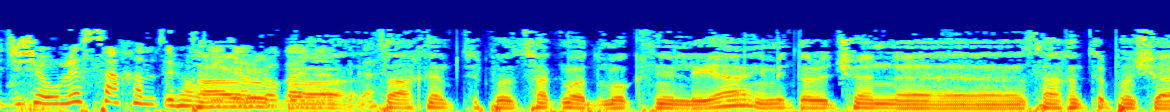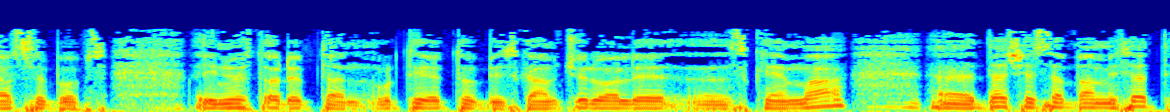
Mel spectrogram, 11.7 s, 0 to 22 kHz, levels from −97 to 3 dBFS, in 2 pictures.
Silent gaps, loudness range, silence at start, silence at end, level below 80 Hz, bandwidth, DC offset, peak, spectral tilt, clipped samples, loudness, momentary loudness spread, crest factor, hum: none; 1 LU; 0 s; 0 s; -34 dBFS; 8.8 kHz; under 0.1%; -6 dBFS; -6 dB/octave; under 0.1%; -19 LUFS; 5 LU; 12 dB; none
